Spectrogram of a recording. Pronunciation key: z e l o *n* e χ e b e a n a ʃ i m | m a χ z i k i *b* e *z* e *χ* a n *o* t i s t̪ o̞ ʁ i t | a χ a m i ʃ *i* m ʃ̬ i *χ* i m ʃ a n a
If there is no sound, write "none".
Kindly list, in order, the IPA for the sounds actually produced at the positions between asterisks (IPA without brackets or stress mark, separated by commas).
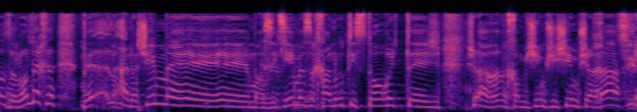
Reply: n, m, z, χ, u, i, ʃ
